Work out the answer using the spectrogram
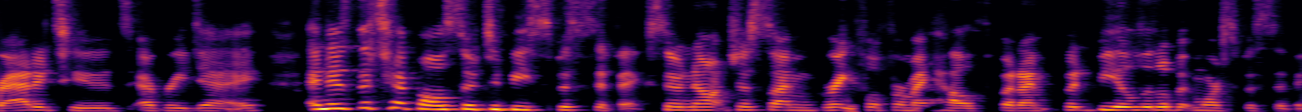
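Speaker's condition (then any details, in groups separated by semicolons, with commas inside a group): No condition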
